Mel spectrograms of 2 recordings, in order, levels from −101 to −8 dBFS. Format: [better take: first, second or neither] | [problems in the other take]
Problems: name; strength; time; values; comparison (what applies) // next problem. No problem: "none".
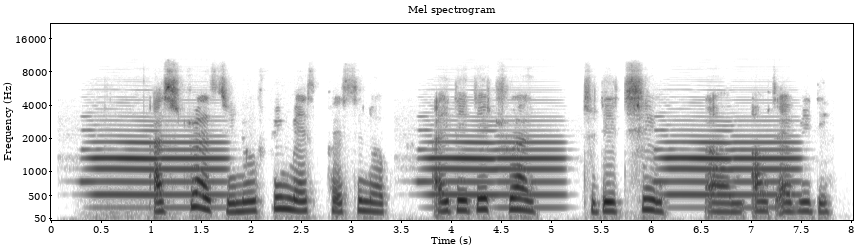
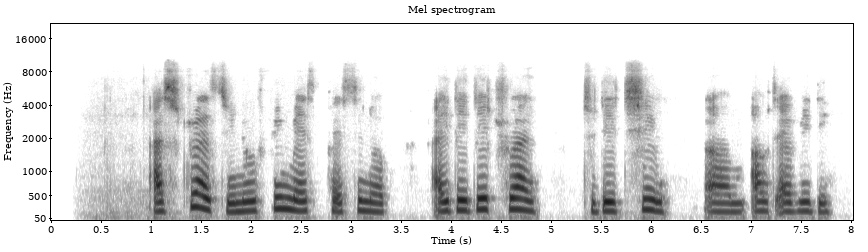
second | background sound (Wind instrument, woodwind instrument); 2 dB below the speech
